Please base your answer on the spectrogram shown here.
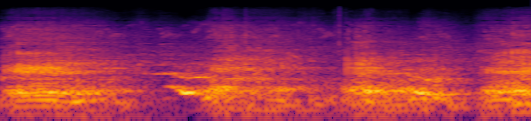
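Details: Growling roars from a fight in which a group of lionesses attack and kill a male lion at Gir Forest: drawn-out harsh snarls rising and falling in three or four waves.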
